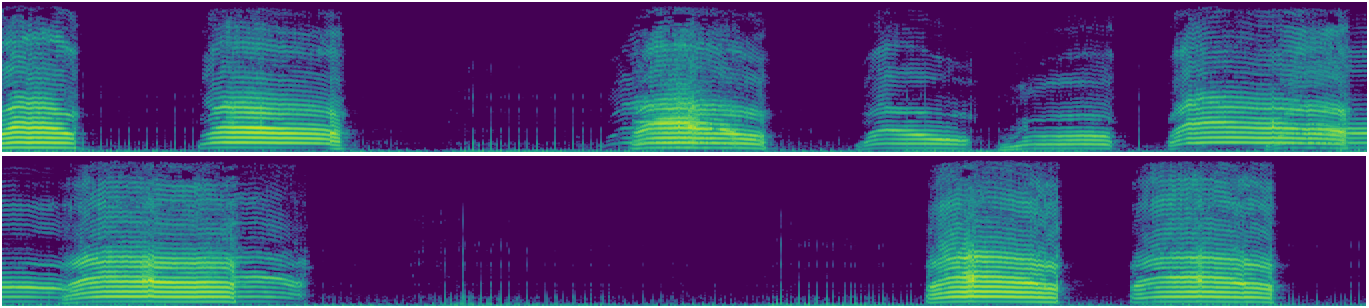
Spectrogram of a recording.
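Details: Little newborn kitten crying for mother and owner, a rapid run of about eleven short, high, harmonic mews, some arching in pitch, grouped in bursts with brief pauses and a quiet spell near the middle.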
